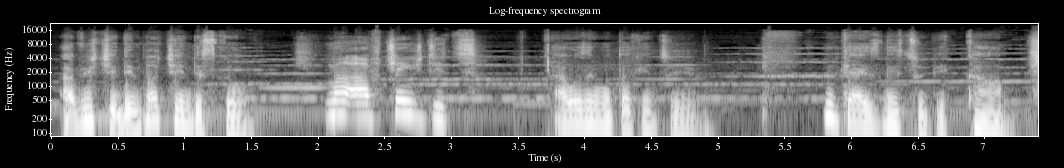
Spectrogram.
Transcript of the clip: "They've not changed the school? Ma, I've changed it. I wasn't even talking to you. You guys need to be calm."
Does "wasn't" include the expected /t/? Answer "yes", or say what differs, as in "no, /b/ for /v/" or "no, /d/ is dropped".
no, /t/ is dropped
